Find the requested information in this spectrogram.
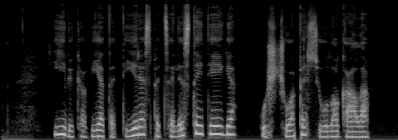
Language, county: Lithuanian, Telšiai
